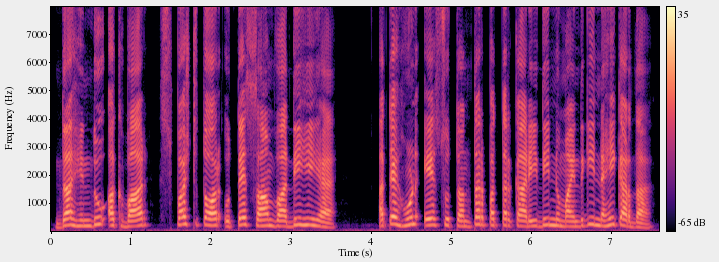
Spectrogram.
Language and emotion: Punjabi, disgusted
